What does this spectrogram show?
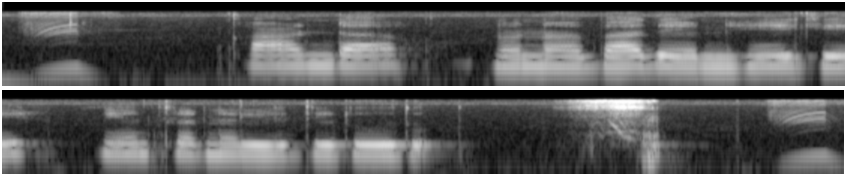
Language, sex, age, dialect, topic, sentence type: Kannada, female, 18-24, Coastal/Dakshin, agriculture, question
